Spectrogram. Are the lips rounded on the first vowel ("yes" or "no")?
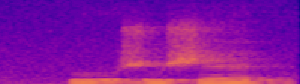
yes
